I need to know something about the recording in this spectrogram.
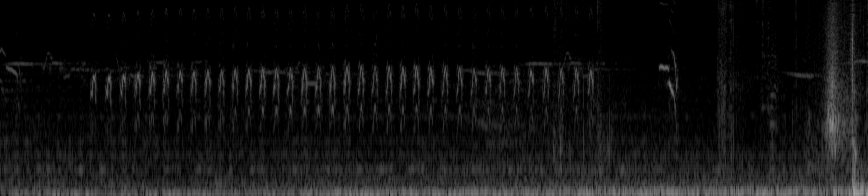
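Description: A bird call: a rapid, even run of short high notes, about eight a second, lasting some five seconds, over a low rumble that slowly grows louder. A few sharp clicks follow near the end.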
